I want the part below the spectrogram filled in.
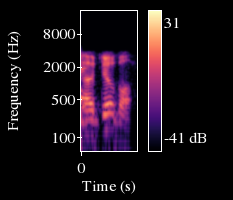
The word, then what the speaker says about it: Odubel: That's Odubel Herrera, if I'm saying it right. – Odubel. Yeah, it's Odubel. Yeah.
